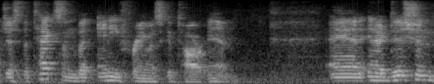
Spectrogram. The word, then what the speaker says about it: Framus: start in on me, I know it's actually pronounced Framus, but I am an American and it's just more natural for me to say Framus.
